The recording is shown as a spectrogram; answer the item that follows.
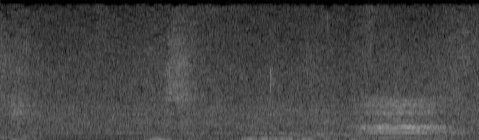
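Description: Faint children's voices in a quiet room, with one high-pitched, drawn-out child's voice near the end.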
